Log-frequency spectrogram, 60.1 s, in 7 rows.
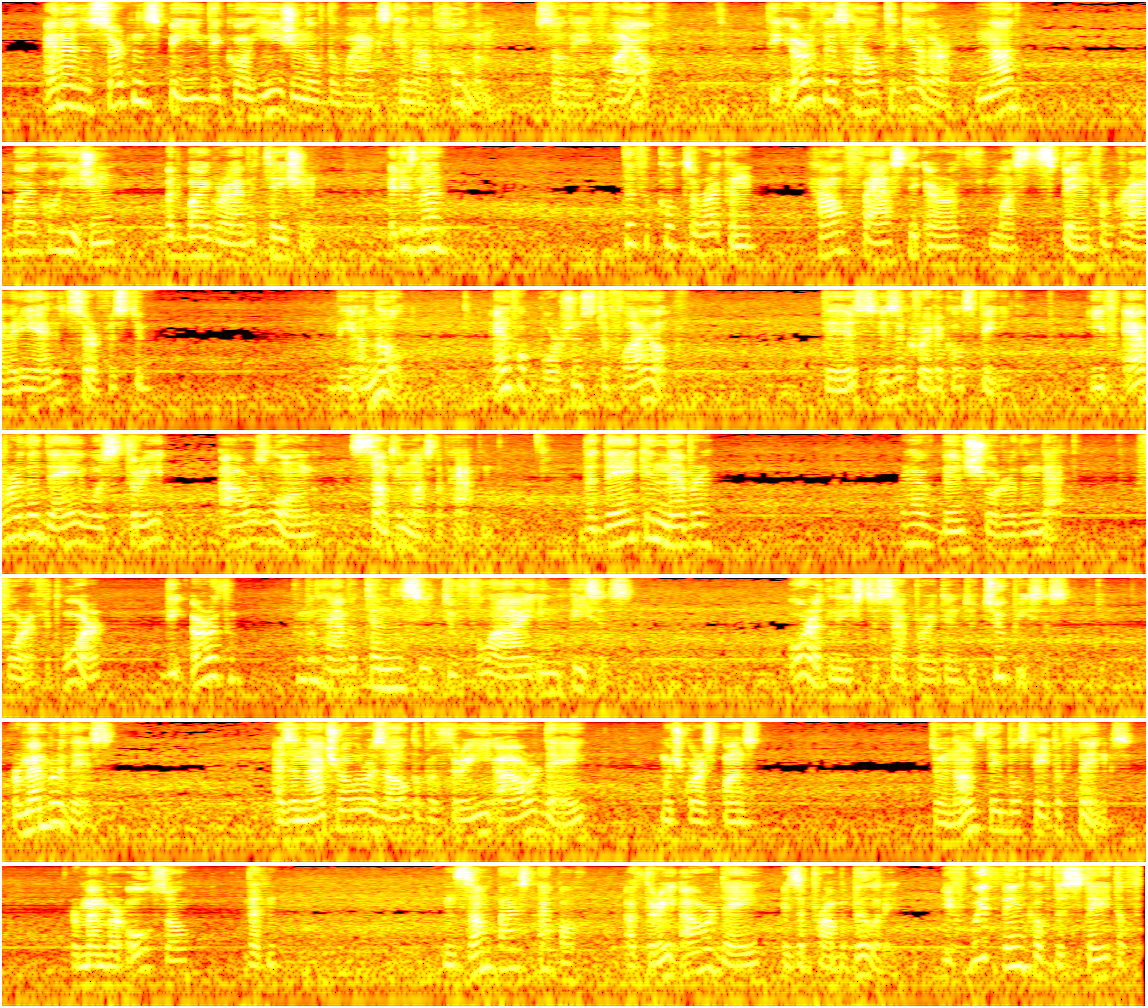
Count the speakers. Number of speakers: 1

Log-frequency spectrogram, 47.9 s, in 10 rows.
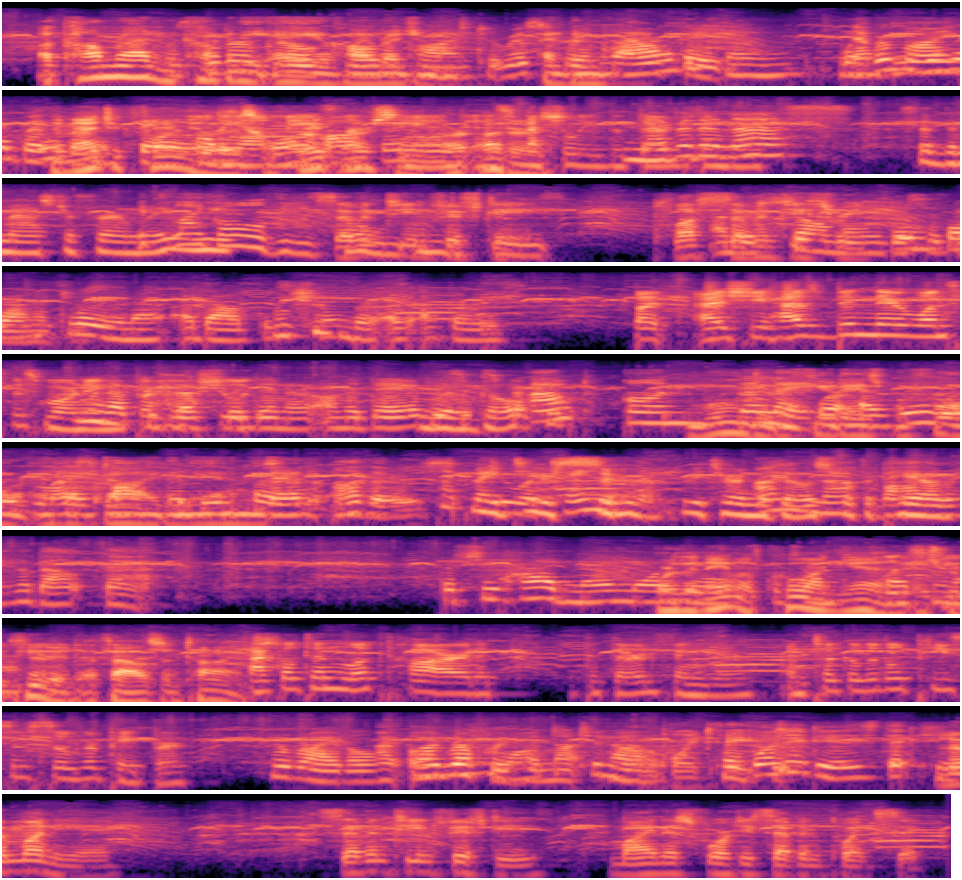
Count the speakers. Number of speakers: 9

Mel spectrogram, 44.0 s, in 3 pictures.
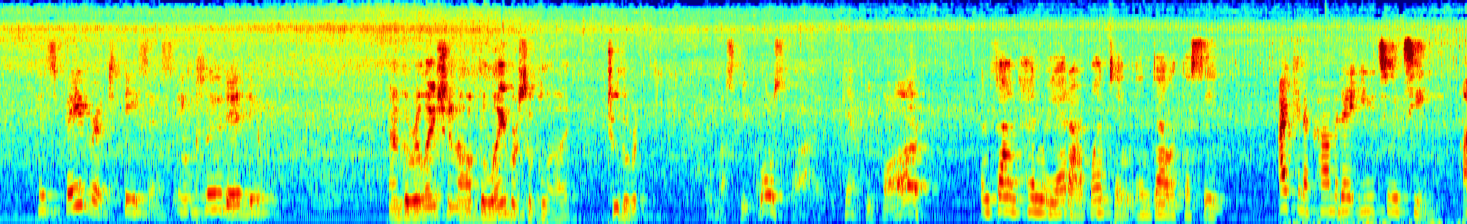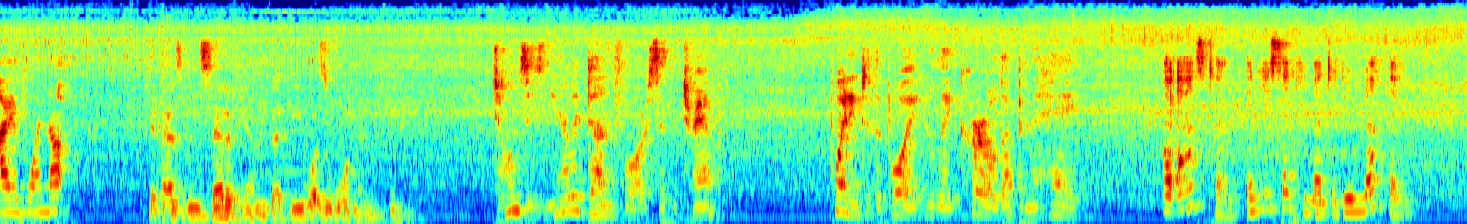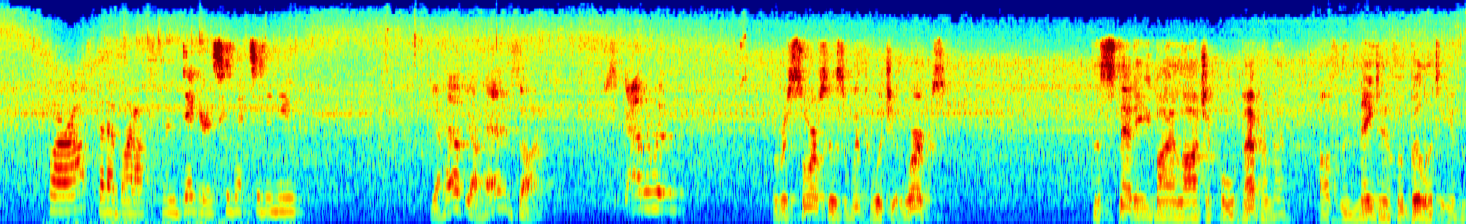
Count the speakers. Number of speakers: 7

